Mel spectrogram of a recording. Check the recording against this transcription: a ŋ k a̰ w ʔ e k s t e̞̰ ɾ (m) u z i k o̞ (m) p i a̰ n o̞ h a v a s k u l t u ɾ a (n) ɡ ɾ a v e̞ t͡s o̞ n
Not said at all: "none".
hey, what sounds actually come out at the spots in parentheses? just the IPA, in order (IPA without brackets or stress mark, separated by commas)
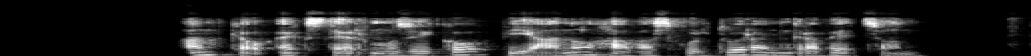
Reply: m, none, n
